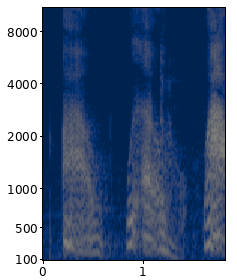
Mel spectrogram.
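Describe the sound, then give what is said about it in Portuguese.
A person's voice imitates a cat meowing: three loud, drawn-out nasal meows, each around half a second, the middle one sliding downward in pitch. “O Pato Donald faz assim, ó, imita um gato.”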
